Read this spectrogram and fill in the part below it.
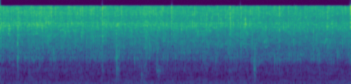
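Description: Beef short ribs searing in a hot pan for braising, making a loud, steady sizzle with scattered crackles and pops and no talking.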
